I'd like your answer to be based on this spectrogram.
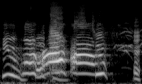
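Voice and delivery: very slow, high words through laughter; laughing. Real, not acted. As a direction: gasp it out mid laughing fit. Laughing fit continues.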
